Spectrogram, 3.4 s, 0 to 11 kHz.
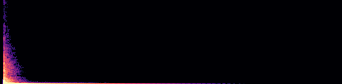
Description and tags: Bass Drum Hit 1
A bass drum hit with a mallet. Recorded with an AT2020 through a fast track. Edited in Ableton.
kick, percussion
